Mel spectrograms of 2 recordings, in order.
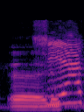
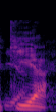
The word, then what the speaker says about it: chia: Chia, tu dis Kia. Non, en fait, la bonne prononciation, c'est Kia. C'est pour eux. Pour nous, c'est chia.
